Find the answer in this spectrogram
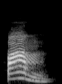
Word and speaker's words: palm: So palm, silent L po, palm.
